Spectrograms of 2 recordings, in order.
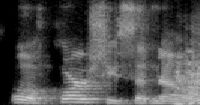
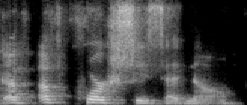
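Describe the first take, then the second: First: It is said in a dismissive tone. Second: It is said in a compassionate tone.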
